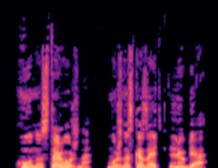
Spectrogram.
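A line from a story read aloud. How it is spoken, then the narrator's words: Snort. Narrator (Russian): фыркнул Себастьян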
